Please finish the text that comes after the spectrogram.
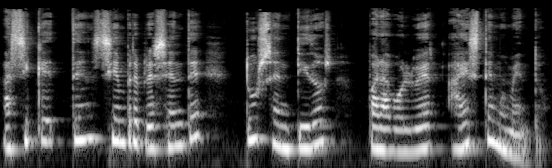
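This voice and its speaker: A woman leading a guided meditation in a calm, unhurried, soothing manner with pauses. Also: medium pitch. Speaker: meditation guide, podcast host.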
